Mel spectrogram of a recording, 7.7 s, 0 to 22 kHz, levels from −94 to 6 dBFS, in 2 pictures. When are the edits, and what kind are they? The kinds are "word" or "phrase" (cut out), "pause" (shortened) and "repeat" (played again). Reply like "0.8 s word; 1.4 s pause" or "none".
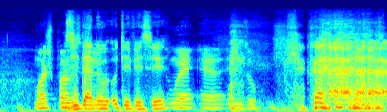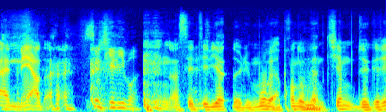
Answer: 4.9 s word; 6.2 s phrase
